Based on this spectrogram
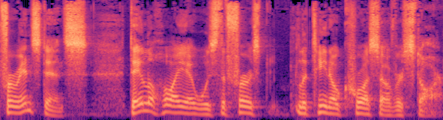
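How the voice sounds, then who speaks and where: A man with an American accent, a normal speaking voice, fairly high pitch, ordinary pitch variation and a fairly slow pace. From New Jersey, US. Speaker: boxing documentary filmmaker. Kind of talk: casual interview chat.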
